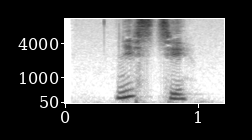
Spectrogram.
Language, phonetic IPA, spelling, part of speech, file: Russian, [nʲɪˈsʲtʲi], нести, verb, Ru-нести.ogg
- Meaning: 1. to bear, to bring, to carry 2. to carry, to bear, to support 3. to lay (eggs) 4. to talk (about), to babble on (about) 5. to be carried away, to go over the limits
